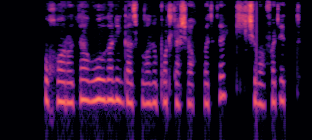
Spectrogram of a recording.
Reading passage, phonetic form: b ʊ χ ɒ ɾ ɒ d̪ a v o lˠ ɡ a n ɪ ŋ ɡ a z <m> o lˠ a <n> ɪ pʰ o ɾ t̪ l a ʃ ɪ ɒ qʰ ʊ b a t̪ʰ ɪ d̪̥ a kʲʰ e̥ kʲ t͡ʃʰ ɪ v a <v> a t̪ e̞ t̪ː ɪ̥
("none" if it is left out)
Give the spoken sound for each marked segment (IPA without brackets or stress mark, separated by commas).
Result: b, n, f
